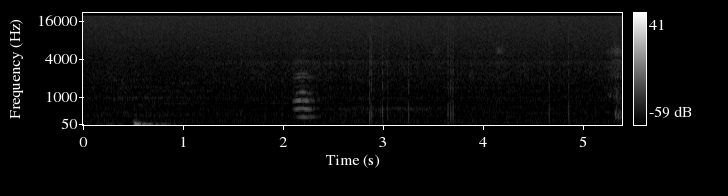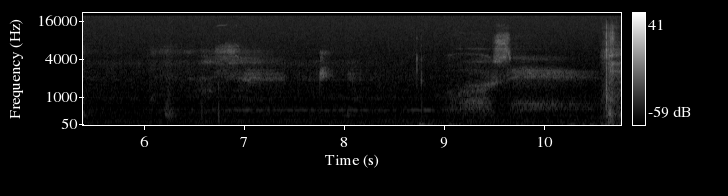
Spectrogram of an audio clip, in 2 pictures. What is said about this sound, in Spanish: y te encuentras una psicofonía.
